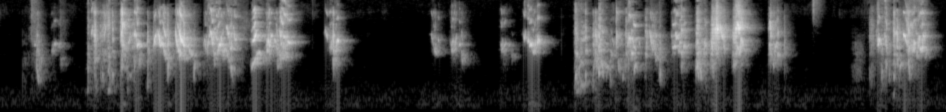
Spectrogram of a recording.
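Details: Pet budgies sing two long runs of rapid, high scratchy chatter and chirps, split by a quieter stretch of a few isolated tweets.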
